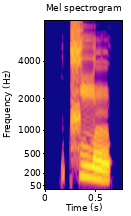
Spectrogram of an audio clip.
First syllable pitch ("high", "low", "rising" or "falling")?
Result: falling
